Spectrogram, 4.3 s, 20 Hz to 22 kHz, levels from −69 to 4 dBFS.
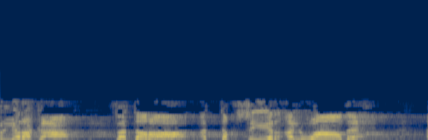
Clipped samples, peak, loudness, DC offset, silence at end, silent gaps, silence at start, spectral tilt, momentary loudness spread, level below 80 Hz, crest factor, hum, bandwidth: under 0.1%; 0 dBFS; -14 LUFS; 0.7%; 0.25 s; none; 0 s; -2.5 dB/octave; 13 LU; -46 dBFS; 16 dB; none; 6.6 kHz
